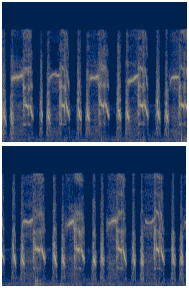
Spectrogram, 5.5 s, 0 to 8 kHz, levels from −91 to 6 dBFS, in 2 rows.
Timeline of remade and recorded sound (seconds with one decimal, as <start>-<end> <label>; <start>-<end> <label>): 0.0-0.6 remade; 0.6-1.2 recorded; 1.2-2.0 remade; 2.0-3.3 recorded; 3.3-4.7 remade; 4.7-5.5 recorded

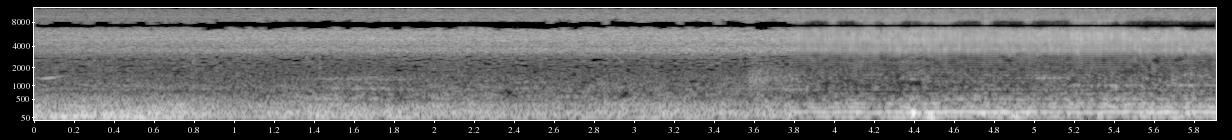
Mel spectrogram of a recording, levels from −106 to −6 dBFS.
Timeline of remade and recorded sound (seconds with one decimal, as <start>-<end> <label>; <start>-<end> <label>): 0.0-3.8 recorded; 3.8-5.9 remade

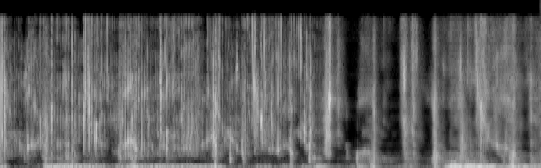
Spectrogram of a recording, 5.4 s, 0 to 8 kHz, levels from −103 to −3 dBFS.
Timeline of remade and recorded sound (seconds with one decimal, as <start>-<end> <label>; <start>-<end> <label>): 0.0-3.2 recorded; 3.2-5.4 remade

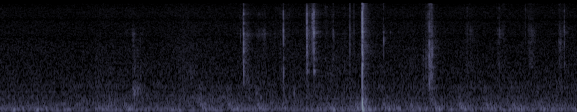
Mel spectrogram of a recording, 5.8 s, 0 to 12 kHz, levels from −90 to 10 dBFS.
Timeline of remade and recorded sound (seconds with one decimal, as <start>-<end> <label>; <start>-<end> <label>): 0.0-5.8 recorded

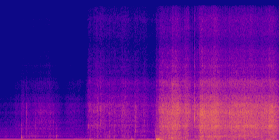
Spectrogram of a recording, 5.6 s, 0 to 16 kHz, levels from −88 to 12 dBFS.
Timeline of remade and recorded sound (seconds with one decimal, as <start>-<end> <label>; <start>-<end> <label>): 0.0-1.5 remade; 1.5-4.1 recorded; 4.1-5.6 remade

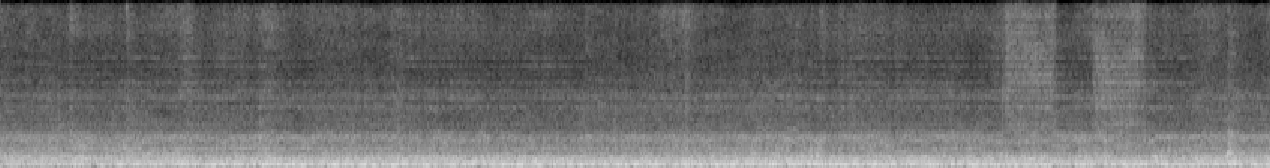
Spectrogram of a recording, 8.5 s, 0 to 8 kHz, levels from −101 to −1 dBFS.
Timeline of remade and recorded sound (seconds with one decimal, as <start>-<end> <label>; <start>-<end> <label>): 0.0-0.4 recorded; 0.4-2.1 remade; 2.1-2.7 recorded; 2.7-3.9 remade; 3.9-5.4 recorded; 5.4-8.0 remade; 8.0-8.5 recorded

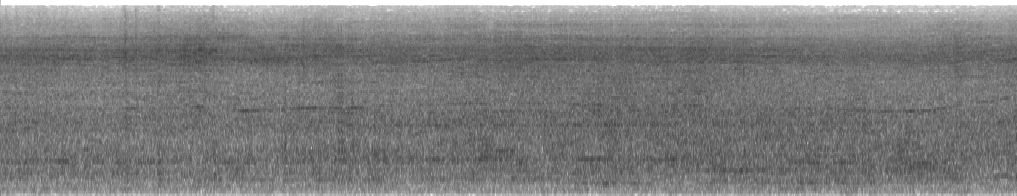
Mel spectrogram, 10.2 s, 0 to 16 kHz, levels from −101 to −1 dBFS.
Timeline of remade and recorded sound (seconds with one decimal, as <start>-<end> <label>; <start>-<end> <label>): 0.0-10.2 recorded

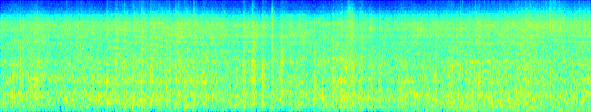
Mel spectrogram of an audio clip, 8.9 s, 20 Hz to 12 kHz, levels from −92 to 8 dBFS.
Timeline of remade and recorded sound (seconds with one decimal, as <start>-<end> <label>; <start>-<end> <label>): 0.0-0.7 remade; 0.7-3.8 recorded; 3.8-6.6 remade; 6.6-8.9 recorded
